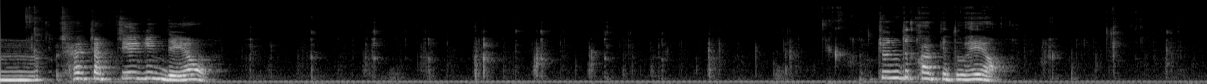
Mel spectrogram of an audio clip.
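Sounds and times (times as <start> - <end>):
faint low hum: 0.0 - 12.0
person chewing bread: 2.2 - 8.8, 10.0 - 12.0.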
